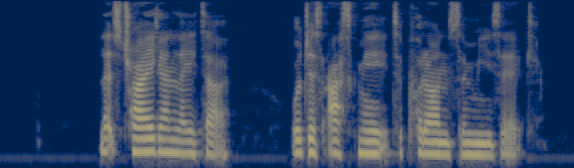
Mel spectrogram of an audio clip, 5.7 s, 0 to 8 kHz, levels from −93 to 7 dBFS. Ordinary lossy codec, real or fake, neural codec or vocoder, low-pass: none; fake; codec, 16 kHz, 8 kbps, FreqCodec, larger model; none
